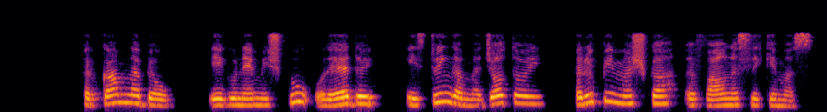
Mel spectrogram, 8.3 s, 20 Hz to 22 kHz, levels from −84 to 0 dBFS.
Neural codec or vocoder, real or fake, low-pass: codec, 16 kHz, 0.4 kbps, LongCat-Audio-Codec; fake; 7.2 kHz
